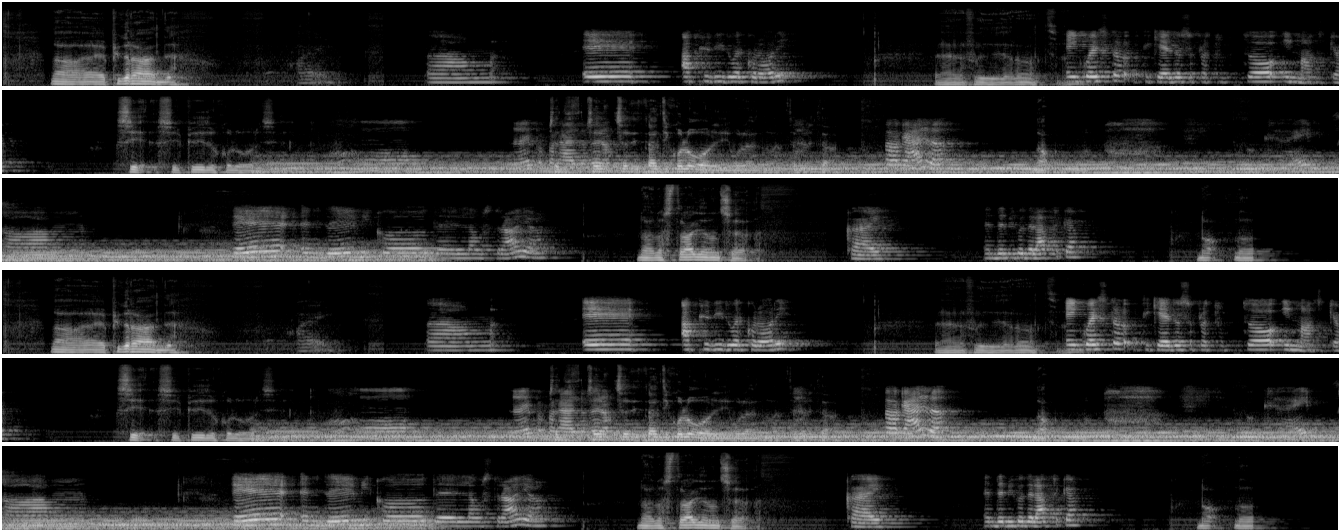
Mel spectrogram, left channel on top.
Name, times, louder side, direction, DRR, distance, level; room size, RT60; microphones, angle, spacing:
voice 1, 0.0-2.0 9.3-10.7 14.5-16.1 18.9-21.7 23.7-24.2 33.1-34.2 38.7-39.3, equal, 5° left, 0.9 m, -25 dB
voice 2, 2.9-3.3 4.2-4.9 5.8-6.4 6.8-7.9 10.6-13.4 16.6-17.5 18.4-19.5 21.3-21.4 22.2-22.9 24.4-25.3 25.8-27.7 29.0-32.2 35.2-35.6 36.6-37.5, right 2 dB, 85° right, 4.2 m, -26 dB
sound 1, 15.8-31.1, right 1 dB, 70° right, 2.1 m, -25 dB
29.0 x 17.0 x 7.5 m
head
